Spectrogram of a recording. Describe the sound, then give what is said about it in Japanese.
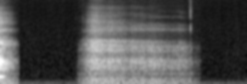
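A slow, deep breath during a guided breathing exercise, drawn in as a soft, airy rush that lasts about a second. It follows a brief earlier breath and ends with a small click. “深呼吸してみましょう。そう。ゆっくり息を吸って、”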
